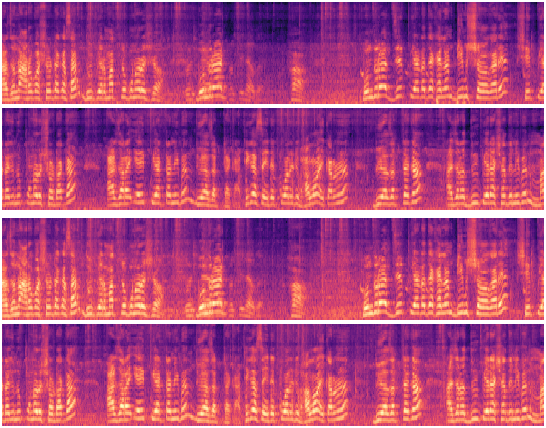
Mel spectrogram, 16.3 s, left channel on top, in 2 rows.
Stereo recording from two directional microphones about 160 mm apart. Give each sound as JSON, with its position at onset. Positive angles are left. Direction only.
{"t": 0.0, "sound": "speech", "side_deg": 5}
{"t": 5.4, "sound": "speech", "side_deg": -20}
